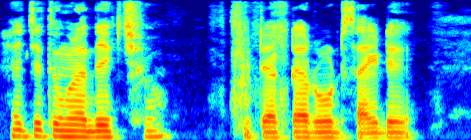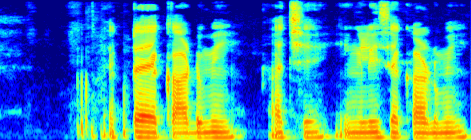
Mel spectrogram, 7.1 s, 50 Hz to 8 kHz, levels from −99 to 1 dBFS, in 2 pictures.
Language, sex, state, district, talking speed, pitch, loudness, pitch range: Bengali, male, West Bengal, Malda, 120 wpm, 115 Hz, -19 LUFS, 110-125 Hz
